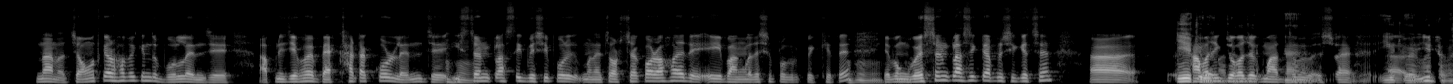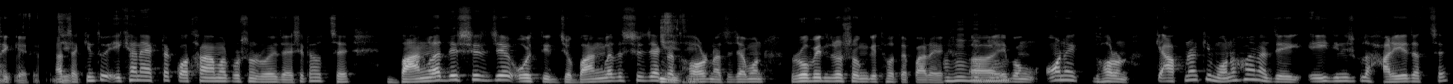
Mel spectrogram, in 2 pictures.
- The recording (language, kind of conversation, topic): Bengali, podcast, সোশ্যাল মিডিয়া কি আপনাকে নতুন গান শেখাতে সাহায্য করে?
- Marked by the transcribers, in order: in English: "eastern classic"; in English: "western classic"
